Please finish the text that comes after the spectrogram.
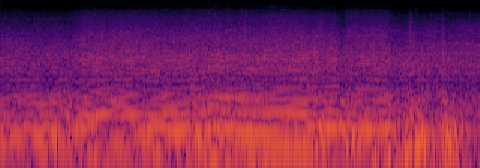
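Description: RSS MP-H Callahan race car in Assetto Corsa held at full throttle in sixth gear, a loud, steady high-pitched engine drone with layered harmonics, sustained throughout with slight pitch wavering and no talk.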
